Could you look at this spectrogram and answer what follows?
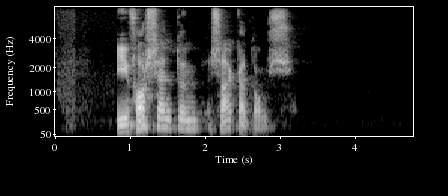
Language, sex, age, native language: Icelandic, male, 70-79, Icelandic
